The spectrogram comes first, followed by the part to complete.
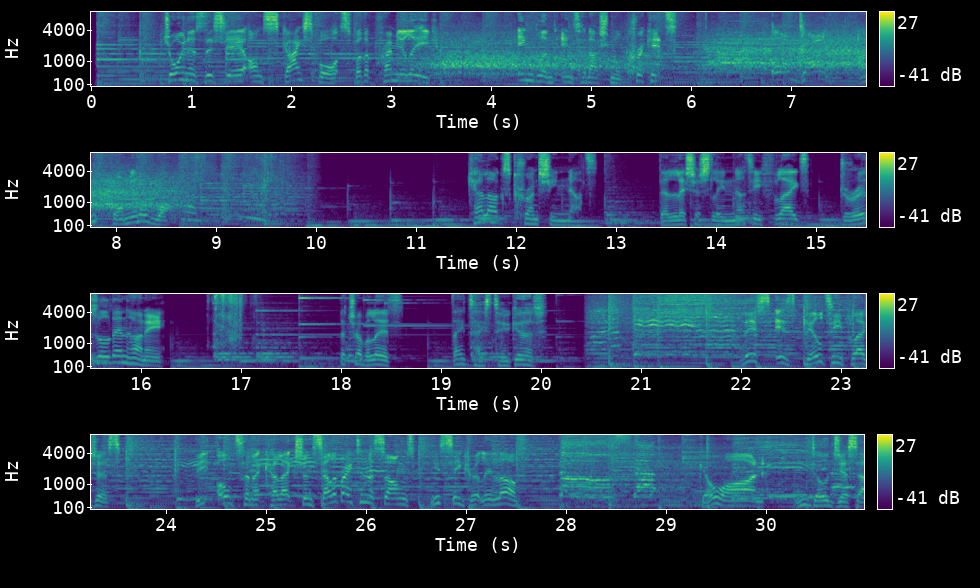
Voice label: Commercials Montage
